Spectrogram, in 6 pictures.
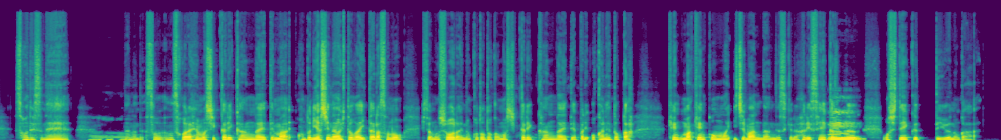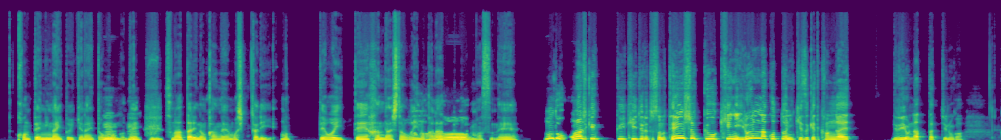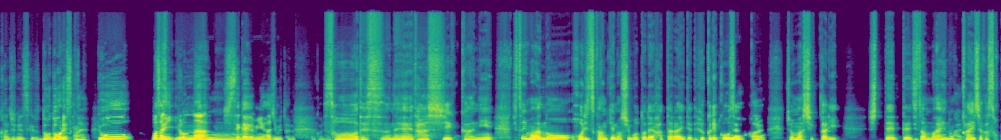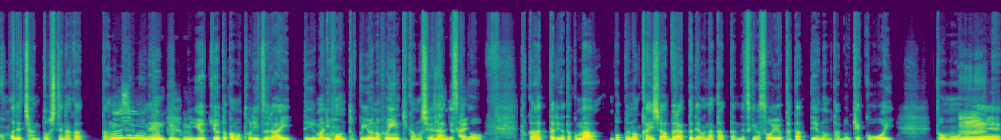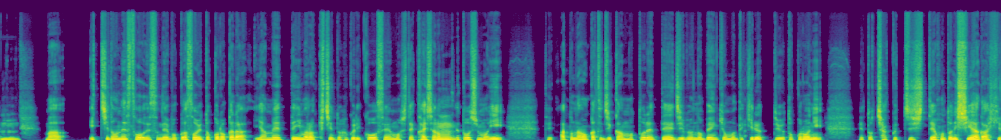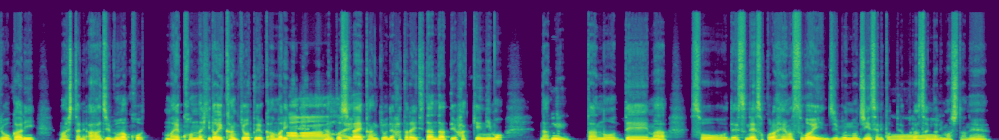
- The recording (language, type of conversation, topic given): Japanese, podcast, 転職を考えるとき、何が決め手になりますか？
- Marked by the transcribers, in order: tapping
